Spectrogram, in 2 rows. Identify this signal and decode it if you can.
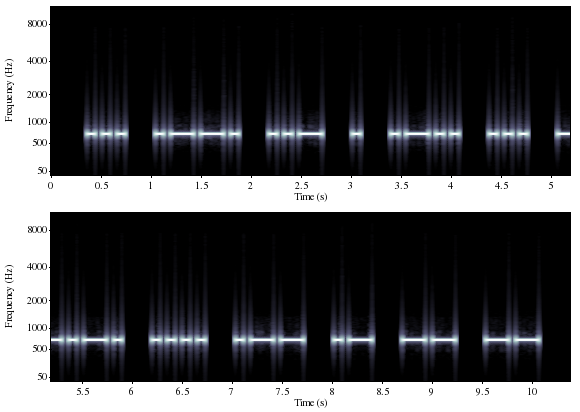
Morse code, heard as a keyed tone, about 16 wpm, spaced as for 14 wpm, 700 Hz. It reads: SPUELSCHWAMM
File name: Morsekurs / Witze / Witz 26. November 2019, 70 F80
